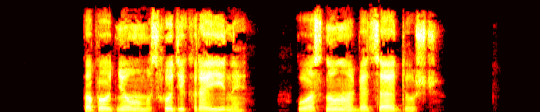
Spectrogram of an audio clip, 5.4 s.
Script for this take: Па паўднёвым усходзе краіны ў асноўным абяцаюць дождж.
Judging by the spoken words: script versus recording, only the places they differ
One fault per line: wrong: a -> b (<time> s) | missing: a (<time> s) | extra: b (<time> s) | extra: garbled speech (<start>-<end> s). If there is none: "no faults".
no faults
